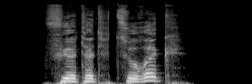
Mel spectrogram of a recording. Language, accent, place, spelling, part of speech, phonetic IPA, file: German, Germany, Berlin, führtet zurück, verb, [ˌfyːɐ̯tət t͡suˈʁʏk], De-führtet zurück.ogg
- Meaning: inflection of zurückführen: 1. second-person plural preterite 2. second-person plural subjunctive II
